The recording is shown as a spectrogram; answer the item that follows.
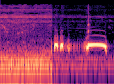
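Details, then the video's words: Spotted dove in full, active voice giving two quick clipped coos followed by a single longer, level, hollow coo, over a low background rumble. "bunyi tekukur gacor"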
